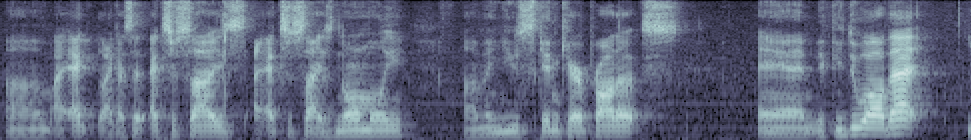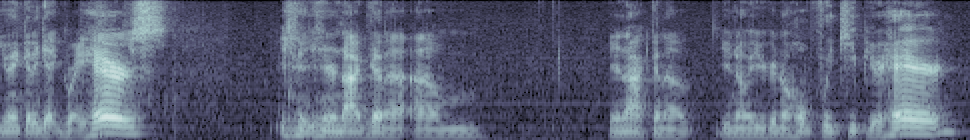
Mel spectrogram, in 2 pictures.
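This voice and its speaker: A man in his forties hosts a relaxed livestream and chats with viewers in a rambling, slangy, joking way. His voice sits on the low side. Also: moderate pace. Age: 40s. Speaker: streamer host. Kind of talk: casual livestream chat reading viewer messages.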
